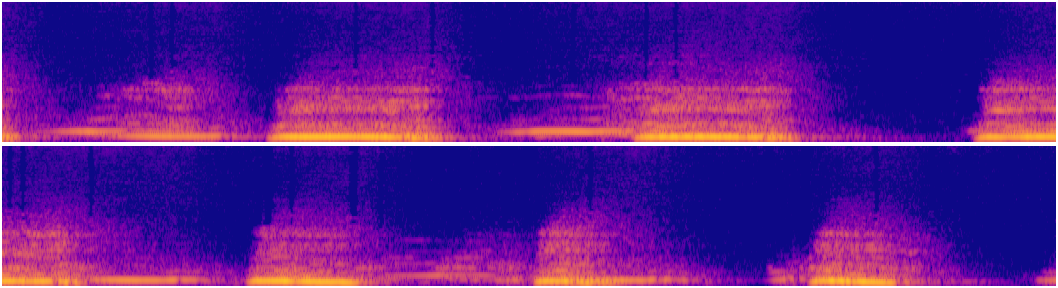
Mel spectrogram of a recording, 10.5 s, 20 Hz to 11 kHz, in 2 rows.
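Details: Black-maned lions calling at night outside a lodge room in Kgalagadi National Park, South Africa, 9 January 2018, recorded close by on a cellphone: deep, penetrating moaning grunts in a rising-then-falling series, about six bursts, slightly fuzzy.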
